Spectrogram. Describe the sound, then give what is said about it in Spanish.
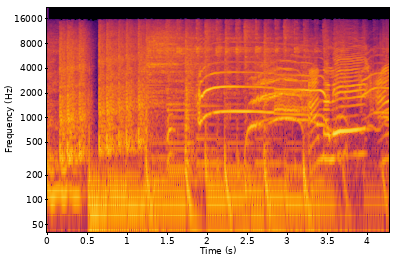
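High-pitched girls' screams and cheers rise and hold over a busy bed of music and voices, swelling loudly in the second half with long, sustained shrieks. “Las niñas gritan. Sí, enloquecieron, ¿no?”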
